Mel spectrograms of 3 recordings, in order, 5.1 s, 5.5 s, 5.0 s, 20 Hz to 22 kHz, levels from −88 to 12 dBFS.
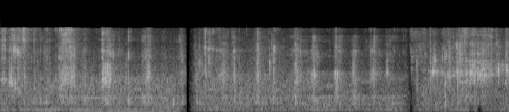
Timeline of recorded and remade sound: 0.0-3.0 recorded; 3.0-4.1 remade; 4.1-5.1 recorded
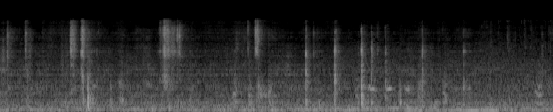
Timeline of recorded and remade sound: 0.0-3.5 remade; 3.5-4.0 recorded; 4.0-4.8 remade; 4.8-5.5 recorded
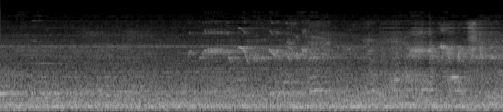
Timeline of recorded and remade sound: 0.0-3.8 recorded; 3.8-5.0 remade

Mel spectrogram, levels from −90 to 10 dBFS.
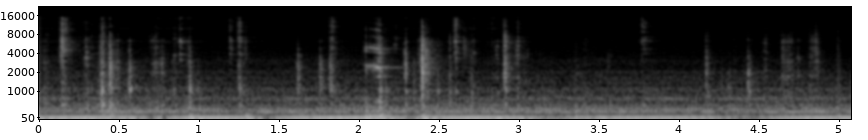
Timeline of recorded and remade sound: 0.0-5.1 recorded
